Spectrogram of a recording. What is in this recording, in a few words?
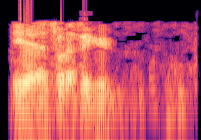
Police Tactical Encrypted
